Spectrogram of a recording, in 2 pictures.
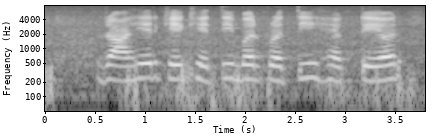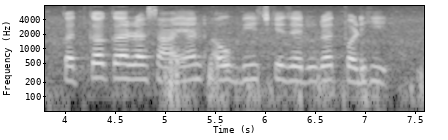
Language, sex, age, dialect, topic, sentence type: Chhattisgarhi, female, 51-55, Western/Budati/Khatahi, agriculture, question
